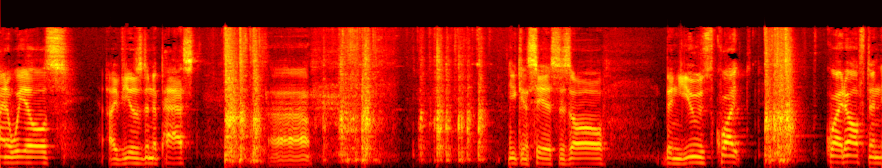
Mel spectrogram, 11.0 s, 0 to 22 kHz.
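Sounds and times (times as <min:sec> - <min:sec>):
metal tools clinking: 0:04.2 - 0:06.2.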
